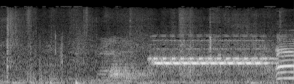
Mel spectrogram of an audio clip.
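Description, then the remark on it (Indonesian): A telephone rings with a steady electronic trill that starts partway through and continues loudly, following a stretch of faint background noise and shuffling. “tolong angkat telepon dulu.”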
